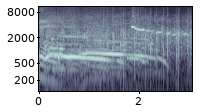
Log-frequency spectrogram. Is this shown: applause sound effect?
yes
